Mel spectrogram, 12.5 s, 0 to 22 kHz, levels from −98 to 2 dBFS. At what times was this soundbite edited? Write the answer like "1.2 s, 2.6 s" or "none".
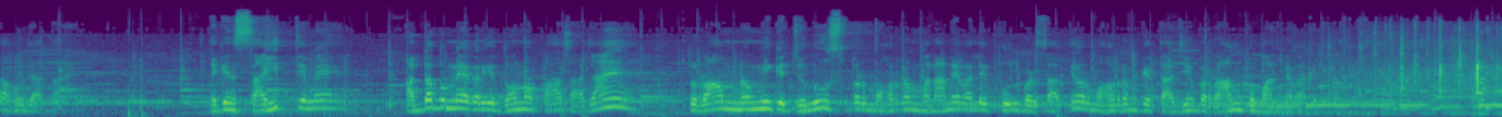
none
